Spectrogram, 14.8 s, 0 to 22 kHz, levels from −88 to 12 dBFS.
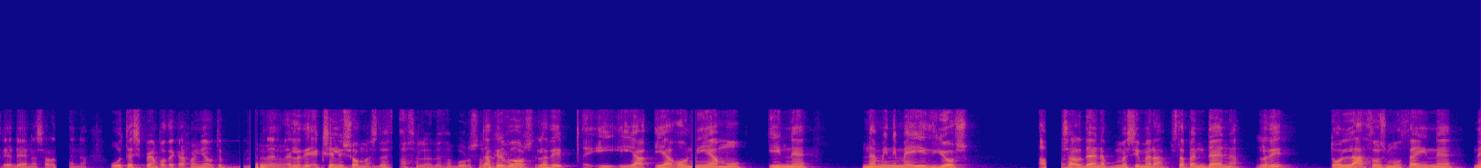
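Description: Packet loss on an ADPCM call cuts hard silent holes into the speech at 0.56–0.72 s, 2.40–2.68 s after "χρόνια ούτε", 3.92–4.08 s before "δεν θα μπορούσα να", 6.92–6.97 s before "μου είναι να μην", and 10.46–10.68 s. Each hole is two to seven packets. After each one the decoder's predictor and step size no longer match the sender's, so the speech returns slightly distorted. It settles within tens of milliseconds.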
